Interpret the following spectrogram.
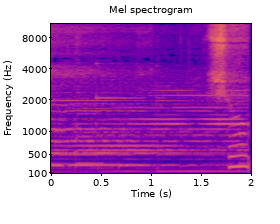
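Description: Bangla song: a long held note softens, and near the end a female voice starts a new sung phrase with vibrato.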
